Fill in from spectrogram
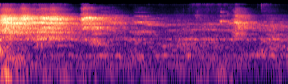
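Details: Monk parakeet letting out a sharp, shrill squawk at the start, followed by fainter rasping calls that fade away, with a brief harsh note near the end.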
